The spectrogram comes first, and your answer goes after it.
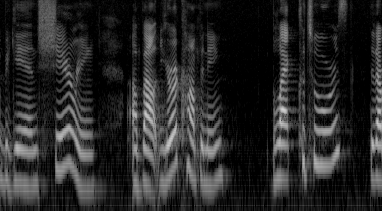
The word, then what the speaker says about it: Black CouTours: And I want you to begin sharing about your company, Black CouTours. Did I pronounce that right?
